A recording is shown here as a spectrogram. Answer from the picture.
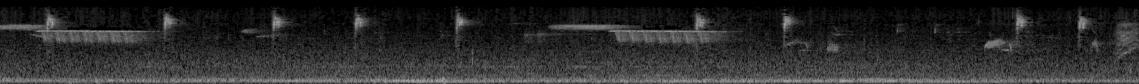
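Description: Small bird chirping: sharp, high-pitched chirps about once a second, with a short buzzy trill twice, about six seconds apart, over a low steady hum.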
